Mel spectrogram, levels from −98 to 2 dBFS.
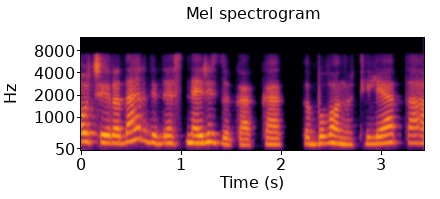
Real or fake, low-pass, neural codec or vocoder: fake; 7.2 kHz; codec, 16 kHz, about 1 kbps, DyCAST, with the encoder's durations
